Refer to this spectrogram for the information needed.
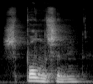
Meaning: plural of spons
- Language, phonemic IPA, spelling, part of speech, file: Dutch, /ˈspɔnzə(n)/, sponzen, noun / verb, Nl-sponzen.ogg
